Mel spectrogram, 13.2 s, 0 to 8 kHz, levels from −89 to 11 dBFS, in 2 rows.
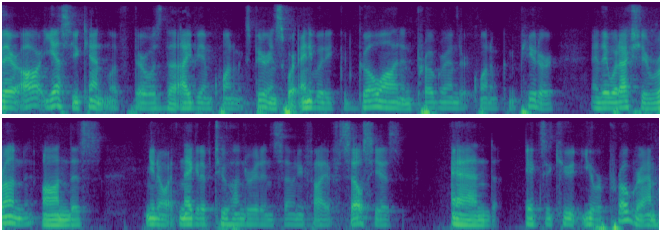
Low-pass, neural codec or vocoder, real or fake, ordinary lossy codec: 7.2 kHz; none; real; AAC, 48 kbps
